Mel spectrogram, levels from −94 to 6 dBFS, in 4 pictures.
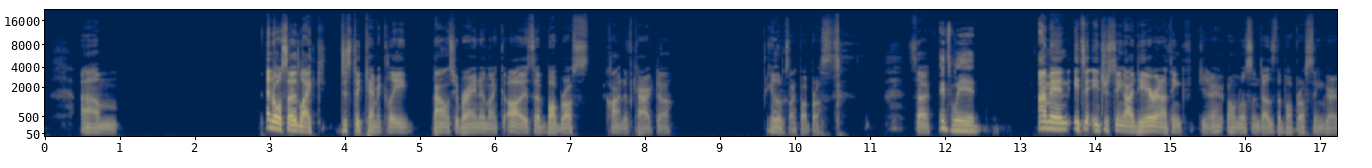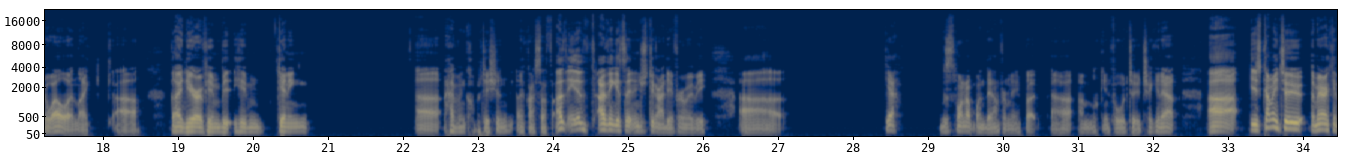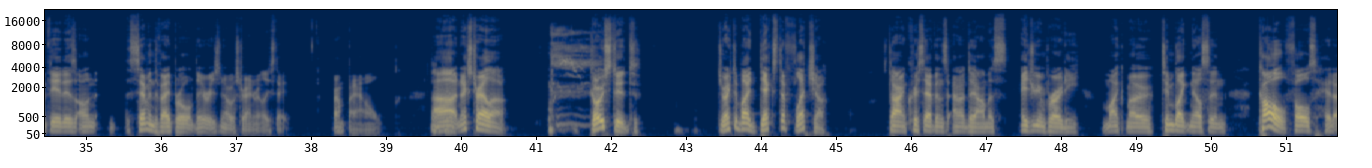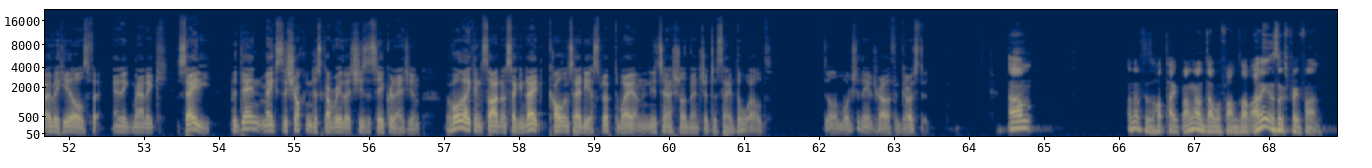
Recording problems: none

